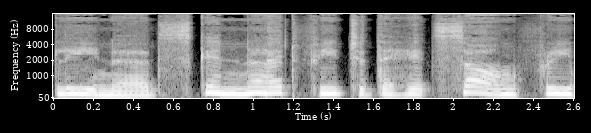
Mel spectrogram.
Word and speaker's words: Lynyrd Skynyrd: album with the subtitle pronounced Le nerd skin nerd featured the hit song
